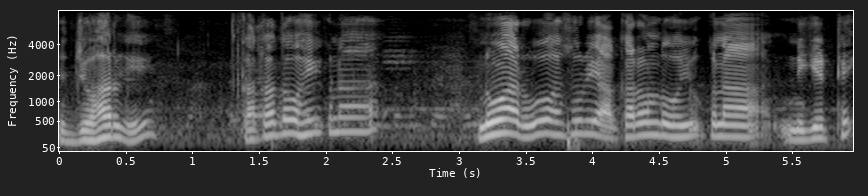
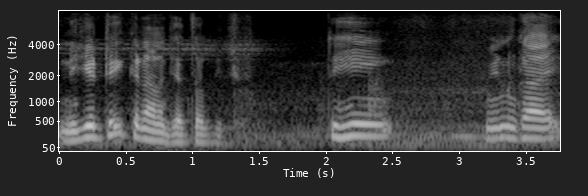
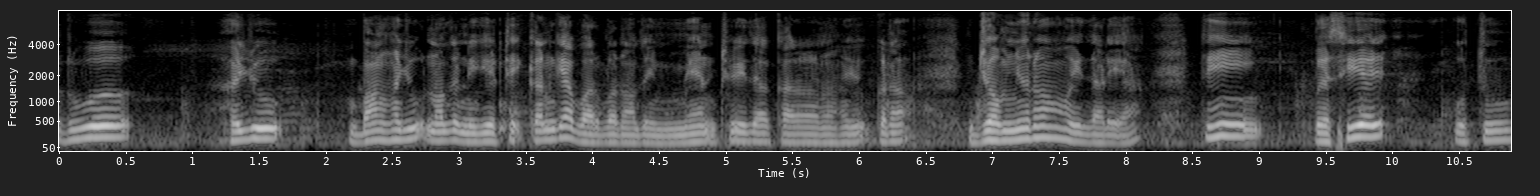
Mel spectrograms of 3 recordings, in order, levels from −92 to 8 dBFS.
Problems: constant background noise, background conversations at intervals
